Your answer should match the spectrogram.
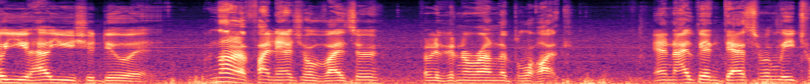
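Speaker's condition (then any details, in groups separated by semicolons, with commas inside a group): Multiple sclerosis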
